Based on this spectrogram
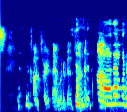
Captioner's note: laughter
